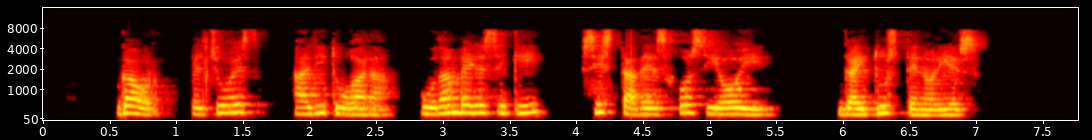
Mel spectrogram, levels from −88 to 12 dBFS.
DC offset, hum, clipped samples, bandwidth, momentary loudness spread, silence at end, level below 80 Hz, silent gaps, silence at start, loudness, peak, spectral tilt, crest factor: under 0.1%; none; under 0.1%; 8 kHz; 11 LU; 0.75 s; -66 dBFS; 1.02-1.11 s, 1.73-1.86 s, 2.68-2.83 s, 3.81-4.02 s, 5.53-5.96 s; 0.55 s; -16 LUFS; 0 dBFS; -4.5 dB/octave; 16 dB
